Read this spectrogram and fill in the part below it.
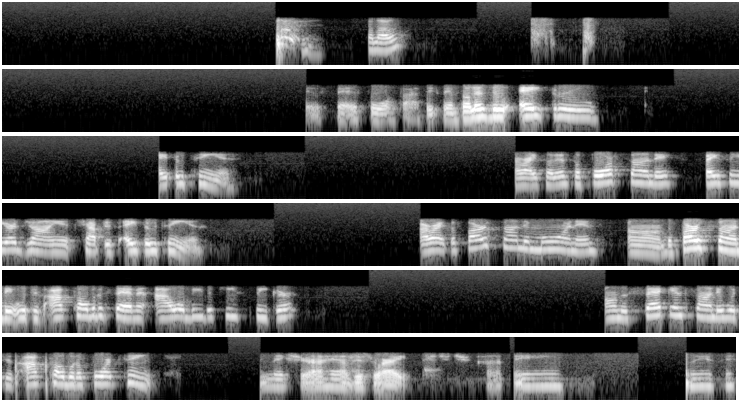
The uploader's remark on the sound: Conference Call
